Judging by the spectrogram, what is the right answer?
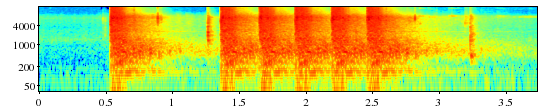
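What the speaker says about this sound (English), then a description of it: "we're going to do a mag dump real quick" Rapid gunfire from a firearm with an Olight Valkyrie 2 weapon light mounted: a loud magazine dump of about eight sharp, closely spaced shots, each cracking and ringing out, then a final shot and fading echo.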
